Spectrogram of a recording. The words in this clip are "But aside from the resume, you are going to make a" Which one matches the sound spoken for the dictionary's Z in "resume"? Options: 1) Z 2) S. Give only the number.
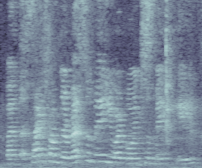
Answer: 2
